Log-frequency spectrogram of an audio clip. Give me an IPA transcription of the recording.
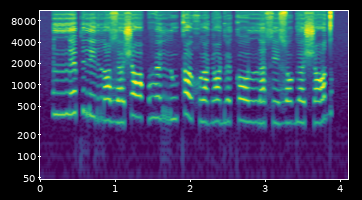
lːɛpre rɑɮɐʃɑ | vœrukɑ χʷɑɡɑɡœkɔ lːaɬeɮɔɡɐ ʃɑd

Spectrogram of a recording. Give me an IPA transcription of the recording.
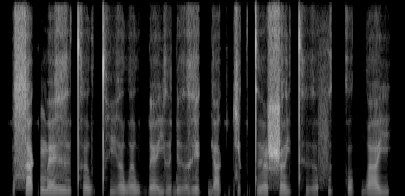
sa˦˥k̚mɛ˧˥ɣɨ˧t̪ʰə˨˩w t̪ʰi˧ə̯wə˧w ɓɛ˨˩˦jɨ˧ɗɨ˨˩ə̯ɣe˦˥k̚ ja˨˩k̚cə˦˥k̚t̪ɨ˧ə̯ ʂə˧jt̪ʰɨ˨˩ə̯fɨ˦˥k̚ ʔo˦˥k̚wa˧j

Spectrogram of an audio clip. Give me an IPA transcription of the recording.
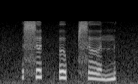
sə˦˥t̚ʔə˦˥p̚ sə˧˩˨n

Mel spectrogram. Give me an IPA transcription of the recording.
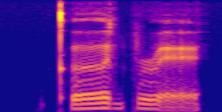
kʼəːdpɹɛ̰

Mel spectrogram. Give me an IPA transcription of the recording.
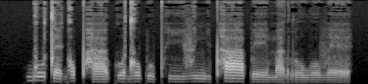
ɡuː˦tɛ˨ɡɔ˦ pʰaː˨kʷa˦˨do˦pu˨ pʰiː˨vi˦ ŋi˨pʰaː˦ peː˨ma˨ro˨wo˨ βɛ˨

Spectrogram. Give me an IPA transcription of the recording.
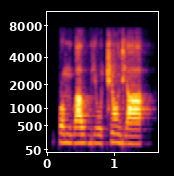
po˧mba˧w bju˨˩t͡ɕɔ̃˦ ɡja˧

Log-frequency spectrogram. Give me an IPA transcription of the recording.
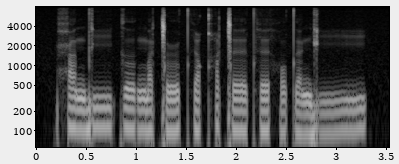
ħandiː kəːŋ͡maǀə˞ t̪ʰɪ qʰəǀɛːtʰɛ hɔt̪æŋɡiː

